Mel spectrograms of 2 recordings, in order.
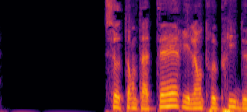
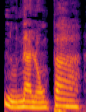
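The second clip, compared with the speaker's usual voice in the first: raised, tight-jawed refusal; through clenched jaws; 5 semitones higher, 4 dB louder than usual. A narrator's reading. Verna refusing to follow Richard, through clenched jaws. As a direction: refuse angrily, pitch pushed up. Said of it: "lâcha Verna entre ses mâchoires serrées".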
